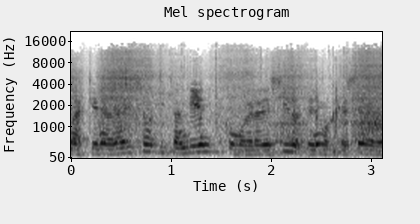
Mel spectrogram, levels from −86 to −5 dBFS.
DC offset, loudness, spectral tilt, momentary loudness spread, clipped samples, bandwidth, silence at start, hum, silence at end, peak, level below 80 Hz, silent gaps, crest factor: under 0.1%; -18 LUFS; -2.5 dB/octave; 5 LU; under 0.1%; 15.5 kHz; 0 s; none; 0 s; -4 dBFS; -66 dBFS; none; 16 dB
